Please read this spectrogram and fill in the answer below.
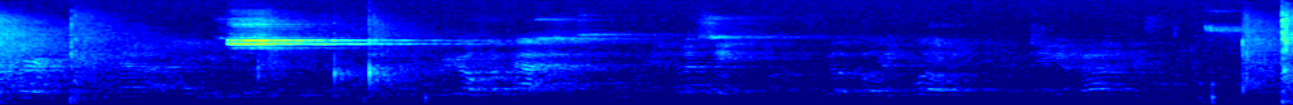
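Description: Referee's whistle blown once, a steady high tone starting about a second and a half in and fading over about two seconds, signalling the server to serve. A few faint knocks follow in the gym.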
